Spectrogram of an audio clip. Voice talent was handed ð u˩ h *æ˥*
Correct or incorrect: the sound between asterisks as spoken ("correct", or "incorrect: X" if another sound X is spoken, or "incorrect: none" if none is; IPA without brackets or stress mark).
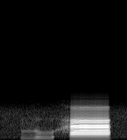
incorrect: a˥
